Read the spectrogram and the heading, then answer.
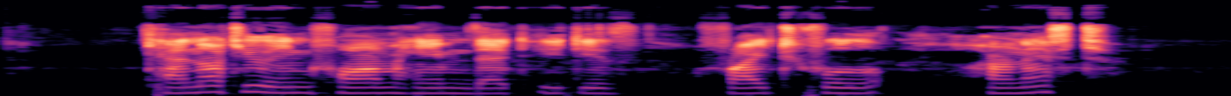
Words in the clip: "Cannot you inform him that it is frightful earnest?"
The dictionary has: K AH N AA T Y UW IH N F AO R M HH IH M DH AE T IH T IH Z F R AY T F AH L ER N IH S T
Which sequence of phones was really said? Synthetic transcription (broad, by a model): K AH N AA T Y UW IH N F AO R M HH IH M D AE T IH T IH Z F R AY T F AH L ER N IH S T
